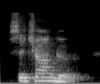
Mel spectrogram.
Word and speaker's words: Sicangu: Please jump in if I butcher this, because I am. Sichangu. Sichangu. Sichangu.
